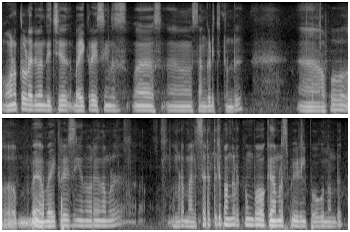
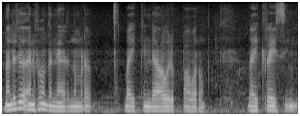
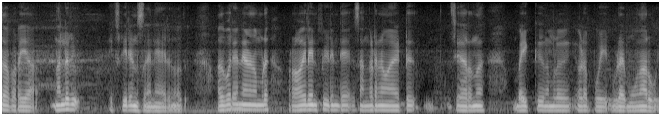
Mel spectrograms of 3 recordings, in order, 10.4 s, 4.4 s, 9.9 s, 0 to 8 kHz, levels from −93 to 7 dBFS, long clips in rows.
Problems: none marked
